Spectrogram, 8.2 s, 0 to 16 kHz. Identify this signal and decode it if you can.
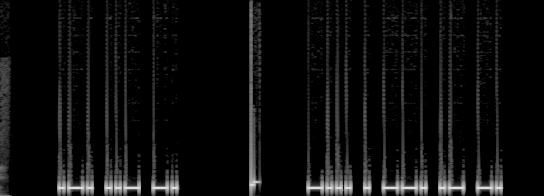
Morse code, heard as a keyed tone, about 17 wpm, 700 Hz. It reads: RUN BEGAN
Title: Sentences from Top 300 Words - New Word Drill - 17wpm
